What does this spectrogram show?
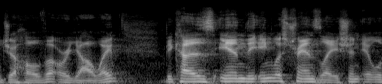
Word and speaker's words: Yahweh: Most scholars would say that the divine name was pronounced Yahweh.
